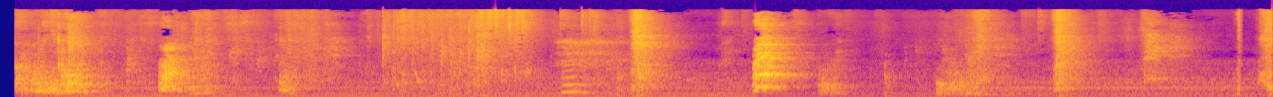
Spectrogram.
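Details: Yorkshire Terrier, described as a little bully, right after a bath it hated, giving short sharp barks at irregular intervals, about eight in all, mixed with a person's voice and indoor background.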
